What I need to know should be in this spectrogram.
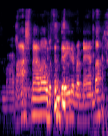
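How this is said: It is read in a Boston accent.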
